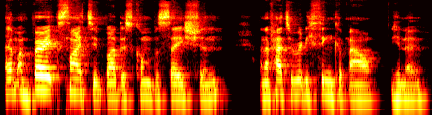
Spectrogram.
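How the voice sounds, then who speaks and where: A woman's voice: low voice, fairly quick. A woman with a cold and a chesty voice, chatting as an interview guest in a rambling way. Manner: chatty, rambling, lots of "sort of" and "you know". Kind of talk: casual interview chat.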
